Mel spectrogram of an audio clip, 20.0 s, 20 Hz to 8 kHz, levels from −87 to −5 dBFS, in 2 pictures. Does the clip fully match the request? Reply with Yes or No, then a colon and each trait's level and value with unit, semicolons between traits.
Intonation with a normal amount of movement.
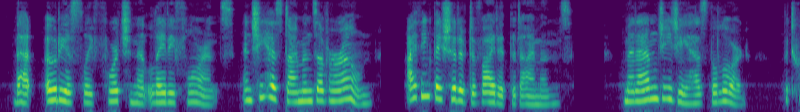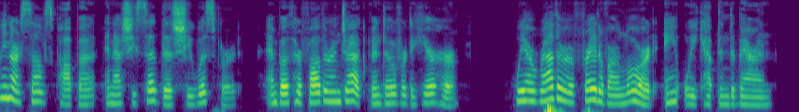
Yes: average, 4.6 semitones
